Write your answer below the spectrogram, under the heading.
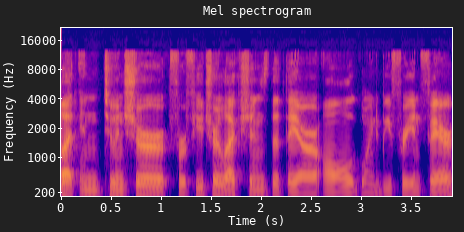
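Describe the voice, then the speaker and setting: A man with an American accent talks at a fairly quick pace with ordinary pitch variation. The sound is dry and close with no echo, over a quiet background. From California, Bay Area. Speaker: political candidate. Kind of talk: candidate forum answer.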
